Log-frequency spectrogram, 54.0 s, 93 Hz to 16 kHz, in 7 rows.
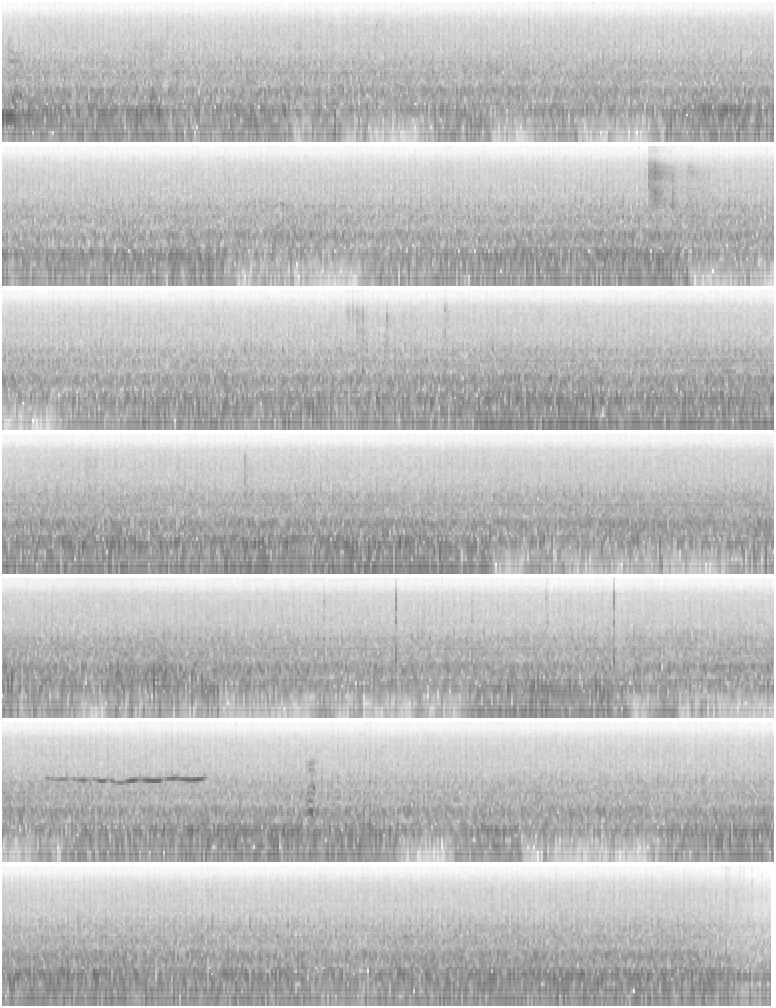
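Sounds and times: vehicle engine idling: 0.0s - 54.0s.

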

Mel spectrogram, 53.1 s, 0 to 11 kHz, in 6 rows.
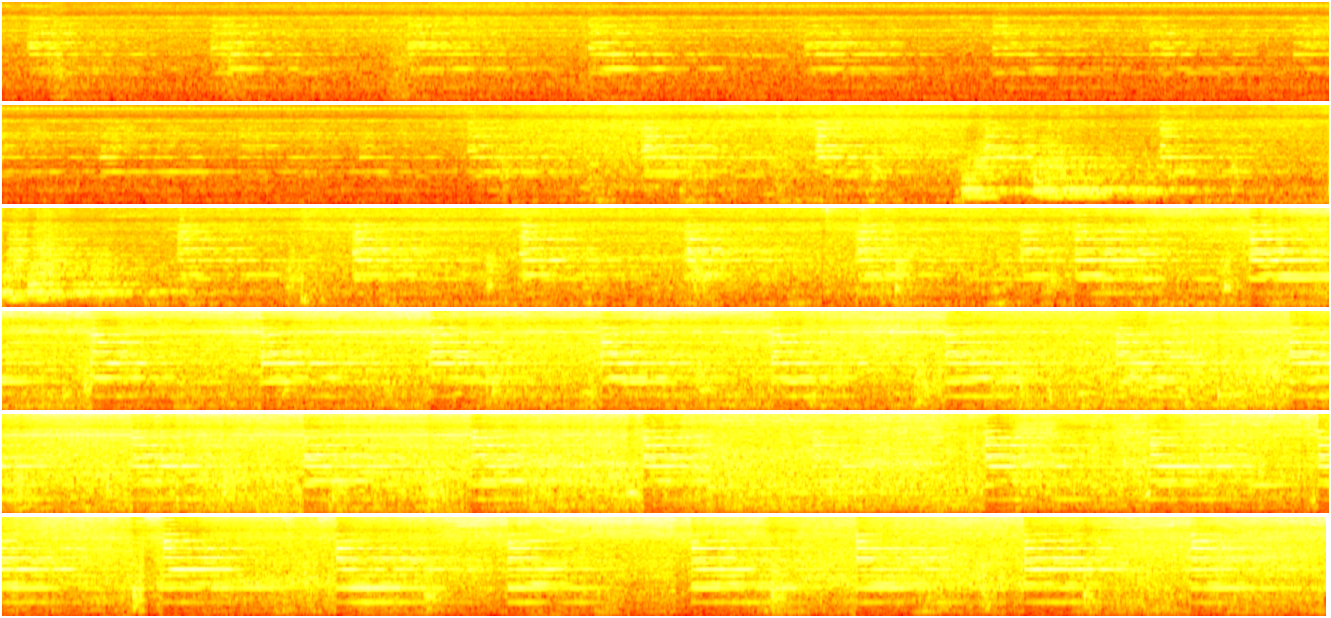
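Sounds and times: locomotive bell ringing: 0.0s - 41.3s, 41.9s - 53.0s
steam hissing: 0.0s - 53.0s
steam locomotive rolling: 0.0s - 53.0s.

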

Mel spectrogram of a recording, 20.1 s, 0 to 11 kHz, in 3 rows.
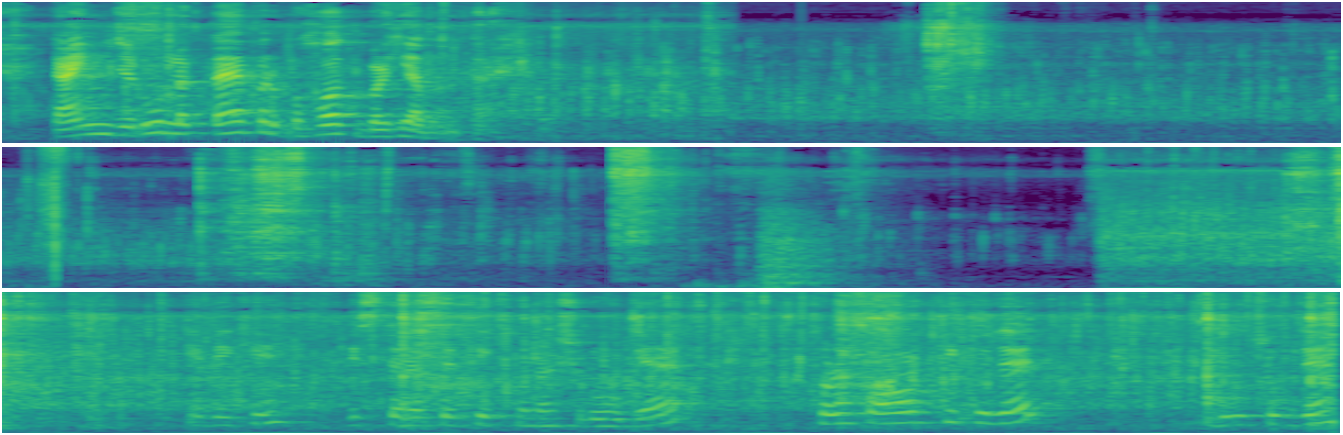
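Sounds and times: mixture bubbling: 0.0s - 20.0s
ladle scraping pot: 7.7s - 8.8s, 9.8s - 11.1s, 13.1s - 14.1s, 15.2s - 16.7s, 17.5s - 18.4s.

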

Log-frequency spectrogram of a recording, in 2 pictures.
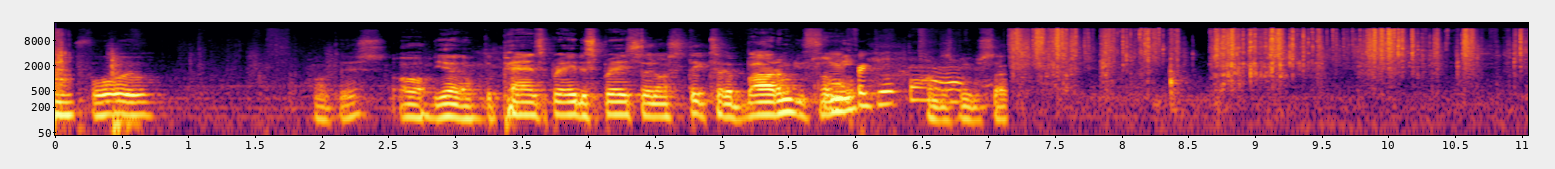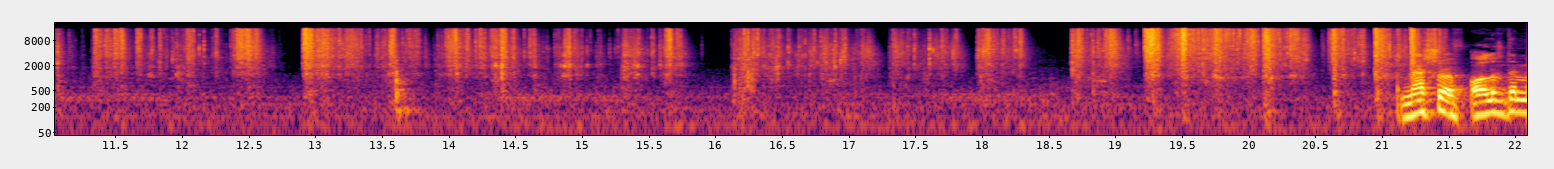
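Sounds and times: aluminum foil crinkling: 7.1s - 21.7s.

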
